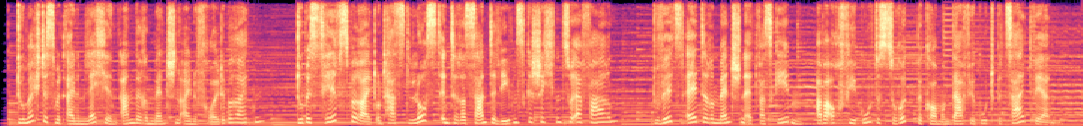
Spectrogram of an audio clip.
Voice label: Sprachprobe Spot Altenhilfe

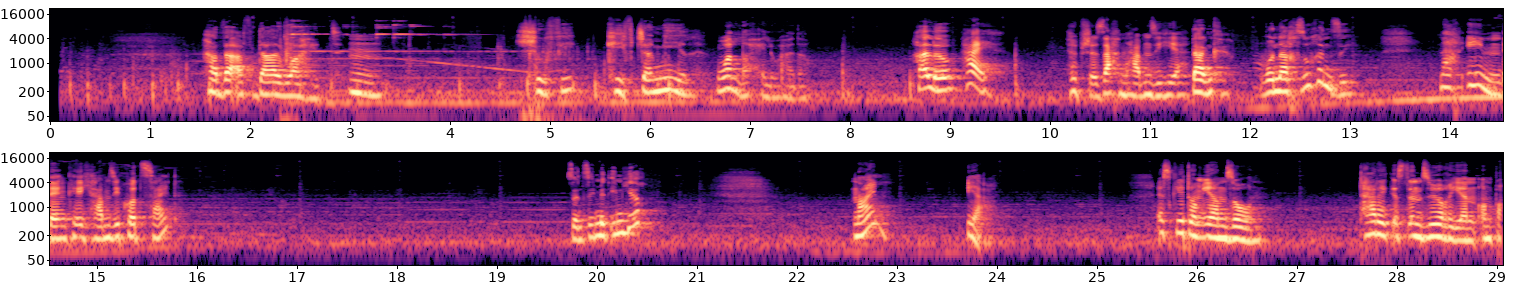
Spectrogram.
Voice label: Synchronisation arabischer Akzent; LOFT VOICES

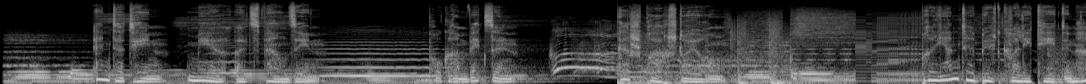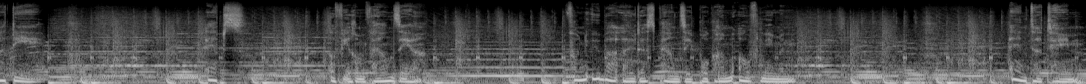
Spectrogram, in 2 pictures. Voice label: deutsch female werbung off; telekom entertain

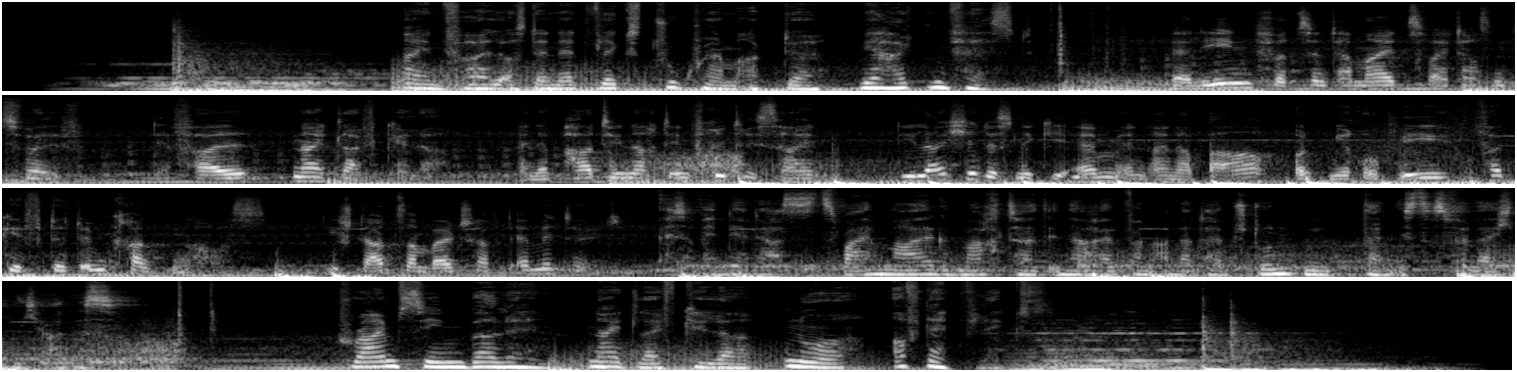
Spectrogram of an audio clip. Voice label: Werbung, Commercial (Werbung), German; Netflix Crime Scene Berlin

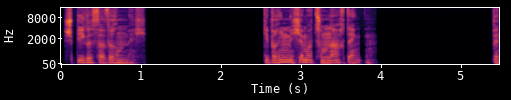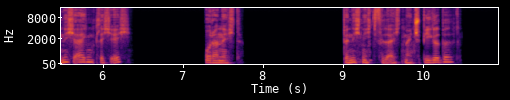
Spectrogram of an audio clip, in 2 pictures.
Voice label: Innerer Monolog

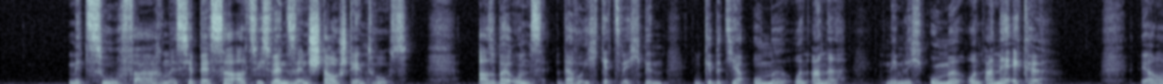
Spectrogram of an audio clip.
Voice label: dialekt ruhrpott

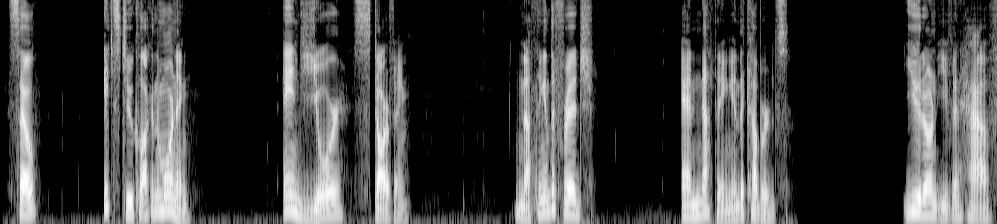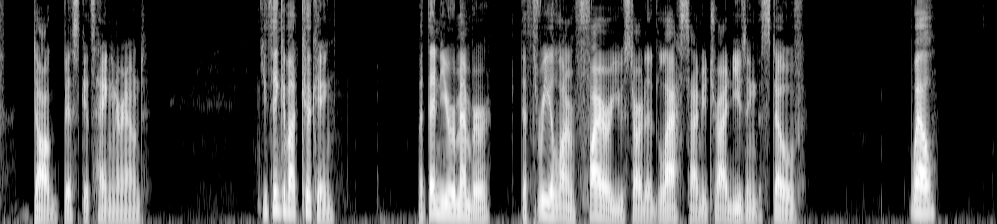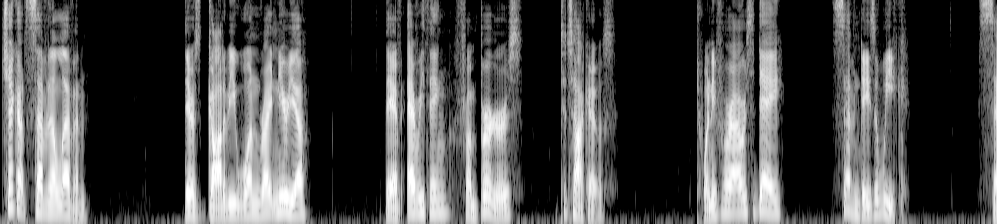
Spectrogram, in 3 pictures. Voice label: werbung us

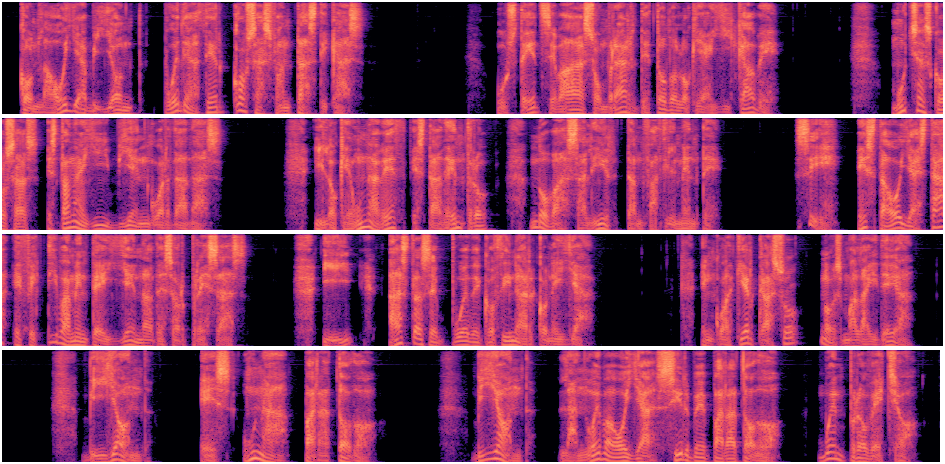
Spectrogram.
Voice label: Text Spanisch

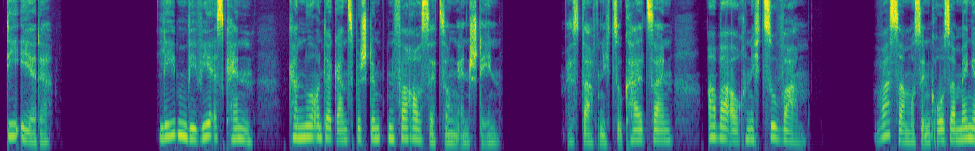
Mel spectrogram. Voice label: Hoerbuch Sachbuch, Audiobook (Hörbuch), German

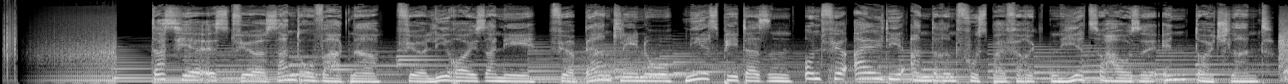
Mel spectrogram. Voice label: enttäuscht; Audible; Wilde WM Podcast; LOFT VOICES

